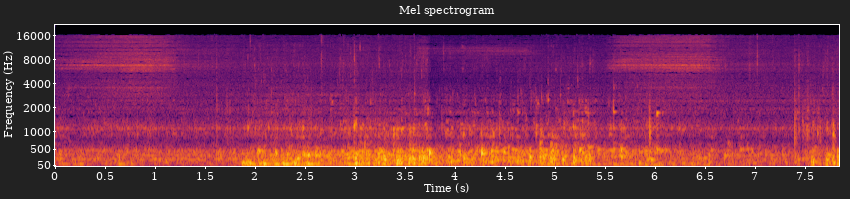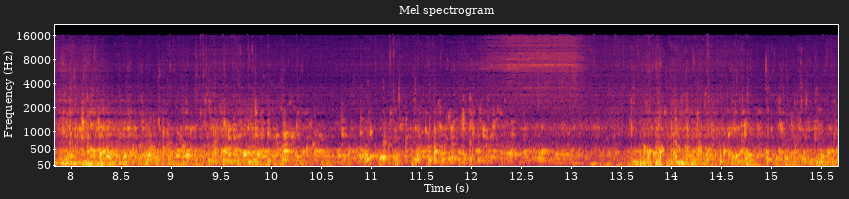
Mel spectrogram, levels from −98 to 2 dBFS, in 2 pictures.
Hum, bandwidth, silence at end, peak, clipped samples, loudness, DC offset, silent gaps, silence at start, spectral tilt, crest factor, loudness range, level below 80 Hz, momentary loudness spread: none; 17 kHz; 0 s; 0 dBFS; under 0.1%; -17 LUFS; under 0.1%; none; 0 s; -8 dB/octave; 16 dB; 7 LU; -32 dBFS; 16 LU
